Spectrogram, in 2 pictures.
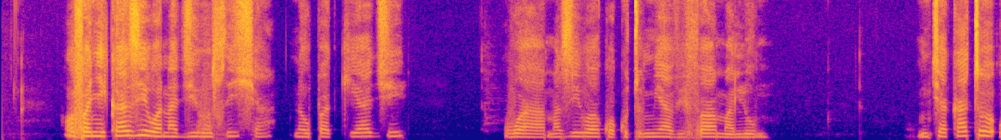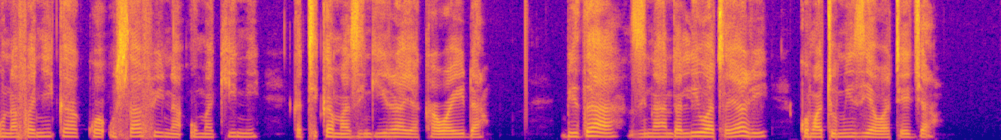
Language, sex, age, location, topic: Swahili, female, 25-35, Kisumu, agriculture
